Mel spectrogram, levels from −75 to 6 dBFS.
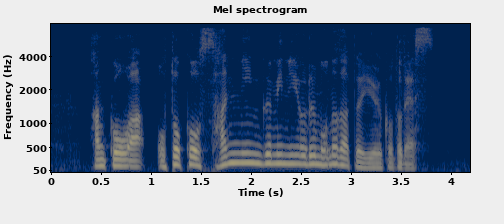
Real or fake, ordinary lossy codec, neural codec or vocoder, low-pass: fake; none; codec, 16 kHz, 1.1 kbps, Voila-Tokenizer; none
